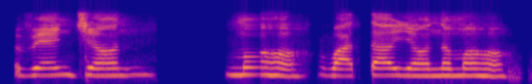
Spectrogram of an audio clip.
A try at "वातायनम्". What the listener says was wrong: वो हाँ, मह नहीं बोलना है, म। वातायनम। Whenever we have that two dots ना, तभी ही हम ह बोलेंगे, otherwise नहीं बोलना है।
